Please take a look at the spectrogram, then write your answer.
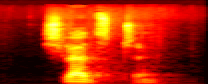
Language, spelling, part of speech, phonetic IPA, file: Polish, śledczy, adjective / noun, [ˈɕlɛṭt͡ʃɨ], LL-Q809 (pol)-śledczy.wav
